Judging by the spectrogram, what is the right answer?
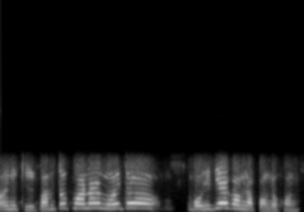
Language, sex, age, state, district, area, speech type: Assamese, female, 30-45, Assam, Barpeta, rural, conversation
